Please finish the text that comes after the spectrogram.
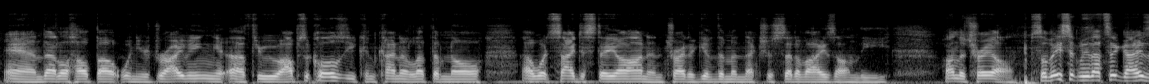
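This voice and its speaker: A man hosting a casual off-road vehicle vlog, talking through gear in a plainspoken, conversational way. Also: mid-range voice. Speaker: host of an off-road vehicle channel. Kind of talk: casual product demo vlog.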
